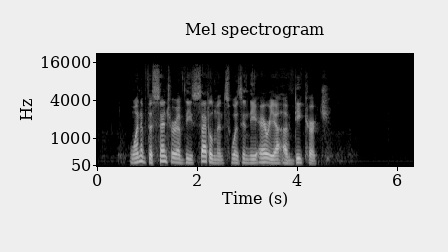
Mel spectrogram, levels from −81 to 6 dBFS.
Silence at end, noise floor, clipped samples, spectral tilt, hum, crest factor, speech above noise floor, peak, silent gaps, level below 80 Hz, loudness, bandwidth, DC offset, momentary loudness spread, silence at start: 1.7 s; -74 dBFS; under 0.1%; -5 dB/octave; none; 20 dB; 51 dB; -6 dBFS; none; -66 dBFS; -23 LUFS; 15 kHz; under 0.1%; 9 LU; 0.65 s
